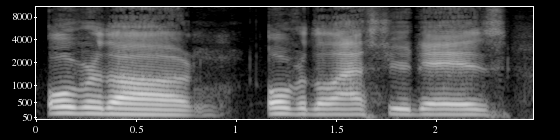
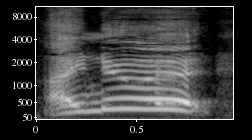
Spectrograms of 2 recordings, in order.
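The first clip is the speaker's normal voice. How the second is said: mock sad fan; 11 semitones higher than usual. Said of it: "I would never be at Lambeau like".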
